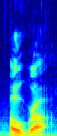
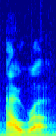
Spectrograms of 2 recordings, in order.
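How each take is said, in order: First: "Aura" said as "oh-rah"; low, isolated "Aura" starting on "oh"; "oh" pronunciation. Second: "Aura" said as "ow-rah"; low, softer "Aura" starting on "ow"; "ow" pronunciation. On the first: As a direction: say "Aura" with a long "oh" first syllable. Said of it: "my brain wants to say". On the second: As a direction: say "Aura" with an "ow" first syllable. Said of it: "I'm trying to say aura". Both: Shown as a demonstration.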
